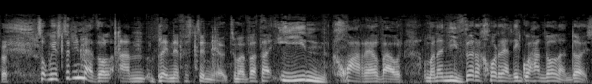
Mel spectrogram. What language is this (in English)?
Welsh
